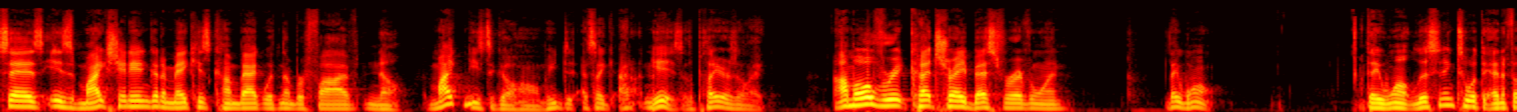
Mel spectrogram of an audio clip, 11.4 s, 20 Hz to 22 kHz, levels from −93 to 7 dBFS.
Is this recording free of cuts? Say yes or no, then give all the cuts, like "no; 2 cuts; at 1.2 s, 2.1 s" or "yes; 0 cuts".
no; 3 cuts; at 3.1 s, 4.9 s, 6.0 s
